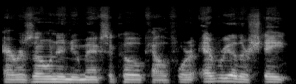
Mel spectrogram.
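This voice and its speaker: A man's voice: medium pitch, fairly even intonation, fast. A man from Texas who grew up partly in Germany, chatting casually as a podcast host in a rambling way, often restarting his phrases. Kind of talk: casual political chat.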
